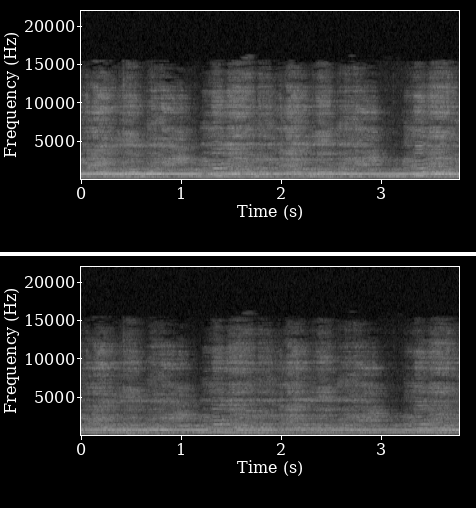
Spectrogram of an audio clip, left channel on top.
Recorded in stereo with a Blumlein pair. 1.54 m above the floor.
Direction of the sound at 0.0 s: 65° left.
